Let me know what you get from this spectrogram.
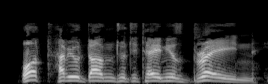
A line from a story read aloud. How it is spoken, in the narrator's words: he roared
